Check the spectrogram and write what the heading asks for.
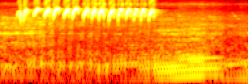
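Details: A single burst of energetic Pied bushchat song, used to stir silent birds: about a dozen high, clipped notes fired rapidly over just over a second, then low hum.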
